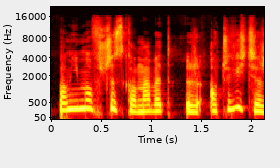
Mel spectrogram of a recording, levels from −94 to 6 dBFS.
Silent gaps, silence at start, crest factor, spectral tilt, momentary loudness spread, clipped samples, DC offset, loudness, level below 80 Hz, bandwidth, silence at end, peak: none; 0.1 s; 16 dB; -4 dB/octave; 5 LU; under 0.1%; under 0.1%; -18 LUFS; -52 dBFS; 16 kHz; 0 s; -2 dBFS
